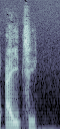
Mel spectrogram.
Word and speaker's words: Haiti: Yes, and also a little disclaimer here, I have not been in Haiti, so that's how we pronounce the name of the country. It's the indigenous pronunciation, actually, Haiti.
